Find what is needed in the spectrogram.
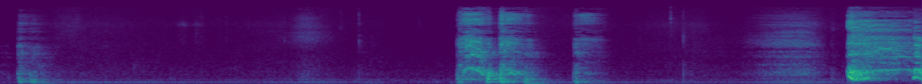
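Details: Adult's recurring summer-morning cough, with a history of chest infections: several harsh, loose coughs separated by breaths, a wet, catarrh-laden productive cough.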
